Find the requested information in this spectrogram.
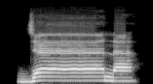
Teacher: জিম হরফকে জিহ্বার মধ্যখান থেকে উচ্চারণ করতে হবে, কারণ জিমের মাখরাজ জিহ্বার মধ্যখান থেকে হবে।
